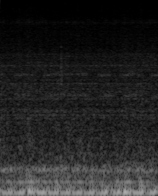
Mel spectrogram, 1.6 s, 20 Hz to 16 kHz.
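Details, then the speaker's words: 1975 Toyota Corolla KE35 coupe idling, heard from inside: deep, uneven idle with a lumpy low throb rising and falling irregularly, shaking the car; rough running, cause unclear. "it's very rough like it's shaking me look very very rough"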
